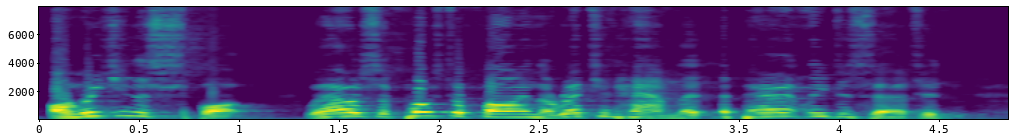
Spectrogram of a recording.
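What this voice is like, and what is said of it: Put-on Cockney accent. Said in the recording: “my Cockney accent”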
